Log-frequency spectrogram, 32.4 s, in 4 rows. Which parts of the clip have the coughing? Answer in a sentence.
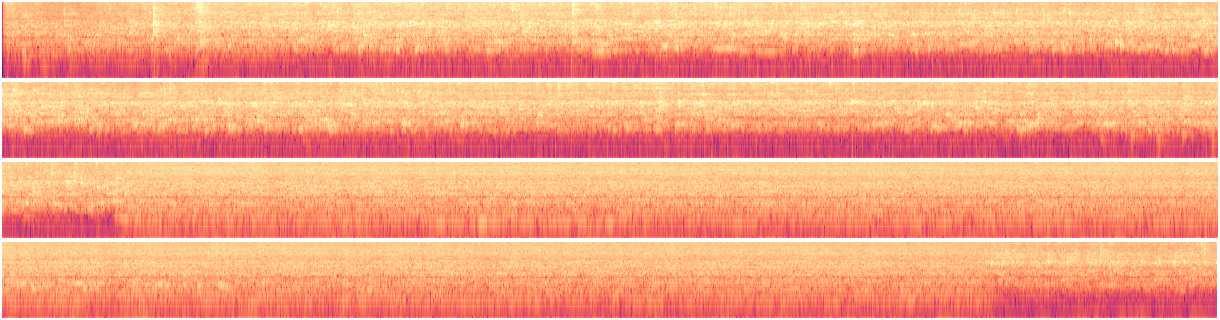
You can hear the coughing from 0.1 to 0.6 s, from 15.4 to 16.7 s and from 24.4 to 25.8 s.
